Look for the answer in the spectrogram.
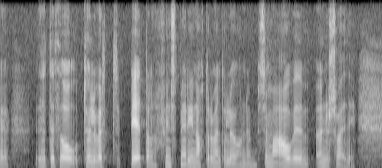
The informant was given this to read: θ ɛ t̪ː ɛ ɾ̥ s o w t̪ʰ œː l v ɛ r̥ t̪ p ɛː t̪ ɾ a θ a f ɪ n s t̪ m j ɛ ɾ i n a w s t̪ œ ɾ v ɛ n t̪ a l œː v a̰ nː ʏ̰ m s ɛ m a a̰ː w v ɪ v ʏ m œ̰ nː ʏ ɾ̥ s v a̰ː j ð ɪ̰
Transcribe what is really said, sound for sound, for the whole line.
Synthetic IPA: θ ɛ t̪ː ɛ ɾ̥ θ o w t̪ʰ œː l v ɛ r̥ t̪ p ɛː t̪ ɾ a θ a f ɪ n s t̪ m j ɛ ɾ i n a w h t̪ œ ɾ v ɛ n t̪ a l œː ɣ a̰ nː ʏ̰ m s ɛ m a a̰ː w v ɪ ð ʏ m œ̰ nː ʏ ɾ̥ s v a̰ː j ð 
